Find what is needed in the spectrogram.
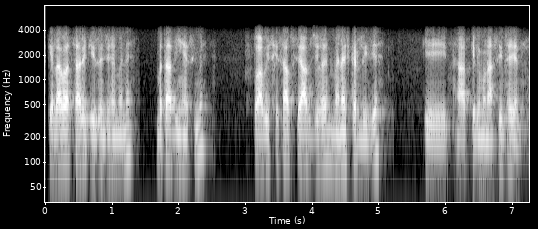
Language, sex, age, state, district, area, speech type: Urdu, male, 30-45, Bihar, Purnia, rural, conversation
